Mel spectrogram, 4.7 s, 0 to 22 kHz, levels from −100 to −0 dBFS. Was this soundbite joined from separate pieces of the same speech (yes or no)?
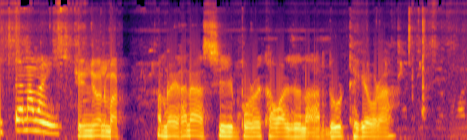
yes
